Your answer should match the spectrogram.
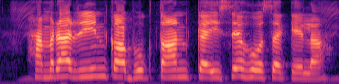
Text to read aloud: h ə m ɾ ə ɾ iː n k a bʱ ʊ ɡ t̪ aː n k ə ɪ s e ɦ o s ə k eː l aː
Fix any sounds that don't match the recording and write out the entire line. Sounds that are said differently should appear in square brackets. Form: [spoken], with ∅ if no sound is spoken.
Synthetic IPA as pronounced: h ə m ɾ [a] ɾ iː n k a bʱ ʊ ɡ t̪ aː n k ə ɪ s e ɦ o s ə k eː l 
